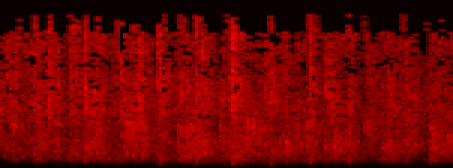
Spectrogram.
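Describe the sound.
A church audience claps together in a steady, dense wash of hand claps with no clear individual beats, fairly faint and continuous throughout.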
